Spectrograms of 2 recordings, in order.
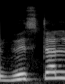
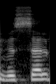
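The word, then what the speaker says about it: whistle: विस्टल नहीं विसल पढ़ेंगे, लिस्टन नहीं लिसन, विस्टल नहीं, यहाँ पर इसको विसल करके पढ़ना है, ठीक है.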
